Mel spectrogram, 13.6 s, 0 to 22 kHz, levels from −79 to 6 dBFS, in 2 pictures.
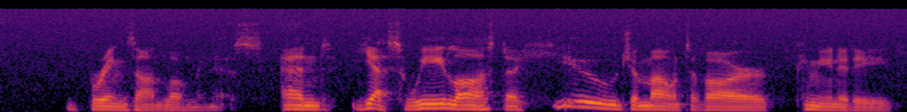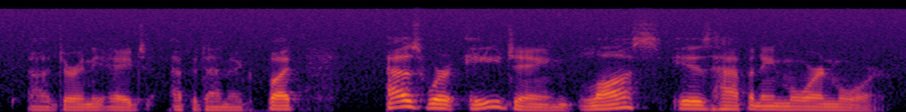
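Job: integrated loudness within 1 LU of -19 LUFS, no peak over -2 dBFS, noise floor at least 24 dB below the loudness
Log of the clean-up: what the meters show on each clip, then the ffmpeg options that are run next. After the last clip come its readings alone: noise floor -41 dBFS; noise floor target -51 dBFS; loudness -26.5 LUFS; peak -9.5 dBFS; loudness target -19.0 LUFS
-> -af "afftdn=nr=10:nf=-41"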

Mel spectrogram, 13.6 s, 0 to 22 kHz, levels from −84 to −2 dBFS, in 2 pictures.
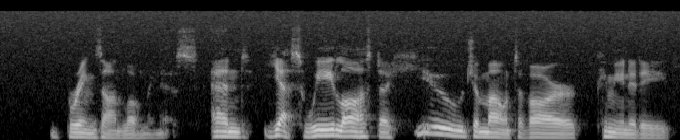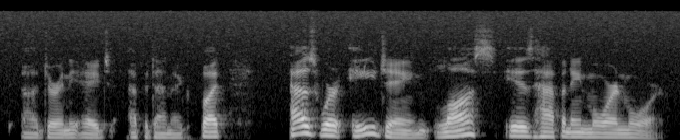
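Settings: noise floor -48 dBFS; noise floor target -51 dBFS
-> -af "afftdn=nr=6:nf=-48"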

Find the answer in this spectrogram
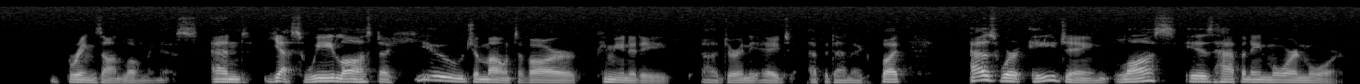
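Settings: noise floor -51 dBFS; loudness -26.5 LUFS; peak -10.0 dBFS; loudness target -19.0 LUFS
-> -af "volume=7.5dB"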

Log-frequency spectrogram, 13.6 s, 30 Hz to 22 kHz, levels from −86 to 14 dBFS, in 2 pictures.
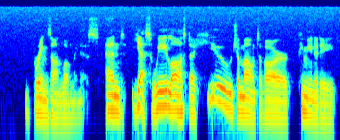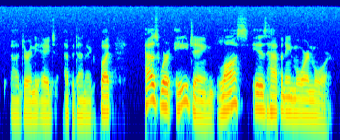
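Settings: loudness -19.0 LUFS; peak -2.5 dBFS; noise floor -44 dBFS

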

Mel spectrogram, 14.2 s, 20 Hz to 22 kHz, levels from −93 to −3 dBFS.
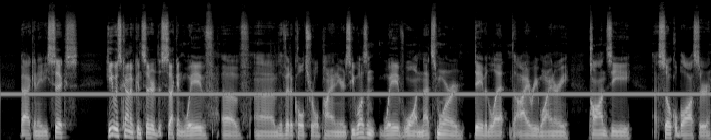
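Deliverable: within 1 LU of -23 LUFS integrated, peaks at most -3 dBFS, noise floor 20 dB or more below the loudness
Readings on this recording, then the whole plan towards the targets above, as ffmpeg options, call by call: steady tone 1400 Hz; tone level -41 dBFS; loudness -32.5 LUFS; peak -16.0 dBFS; loudness target -23.0 LUFS
-> -af "bandreject=f=1.4k:w=30"
-af "volume=9.5dB"

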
